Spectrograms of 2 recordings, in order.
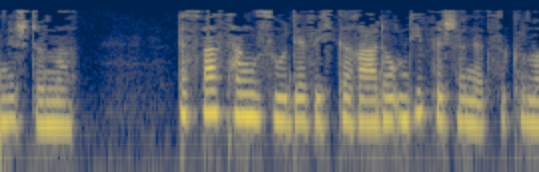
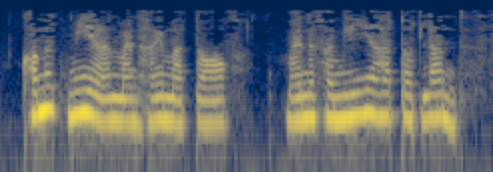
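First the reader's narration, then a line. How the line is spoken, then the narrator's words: Plain. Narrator (German): sagte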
